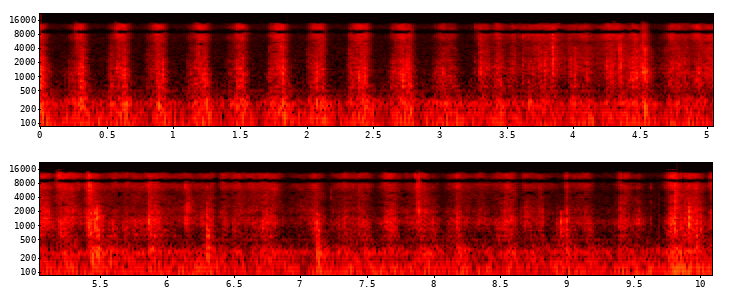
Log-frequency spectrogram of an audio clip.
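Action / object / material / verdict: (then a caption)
scrape / cotton denim jeans pockets / cotton denim / none. Fingers pull the pocket linings out of dark stretch cotton denim jeans and tuck them back in, rubbing the fabric. It makes a steady run of quiet, quick rustling and scratching strokes over a low, dull rumble.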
